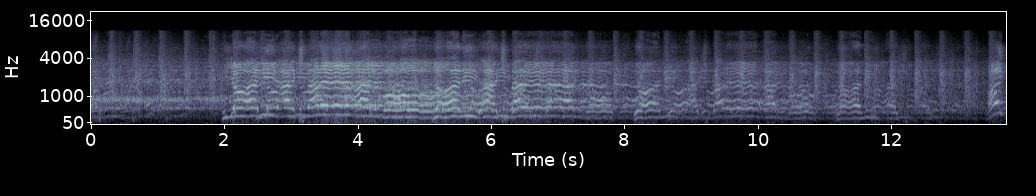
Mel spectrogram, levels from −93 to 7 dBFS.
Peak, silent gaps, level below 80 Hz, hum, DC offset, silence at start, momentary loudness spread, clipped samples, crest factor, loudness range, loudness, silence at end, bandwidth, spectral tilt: -12 dBFS; none; -74 dBFS; none; under 0.1%; 0 s; 16 LU; under 0.1%; 18 dB; 13 LU; -27 LUFS; 0 s; 11.5 kHz; 0 dB/octave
